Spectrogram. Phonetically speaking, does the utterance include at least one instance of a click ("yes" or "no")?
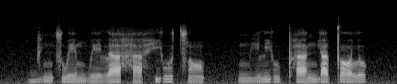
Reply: no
